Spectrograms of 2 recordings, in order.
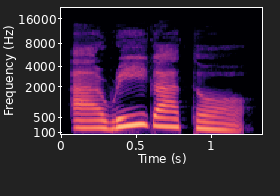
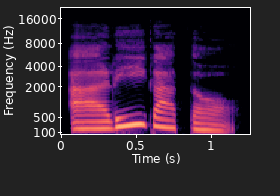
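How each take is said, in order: First: The middle r sounds like an English r. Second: The middle r is a light Japanese tap. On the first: The speaker calls it wrong. "It's not" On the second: The speaker calls it right.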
